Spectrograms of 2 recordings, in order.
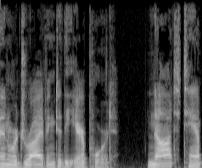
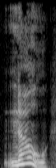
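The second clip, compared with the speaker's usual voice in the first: a firm, raised insistent no; 9 semitones higher than usual. A narrator's reading. Girl refusing Nick's plan, insistent no. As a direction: refuse him outright. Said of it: "shaking her head more insistently".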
